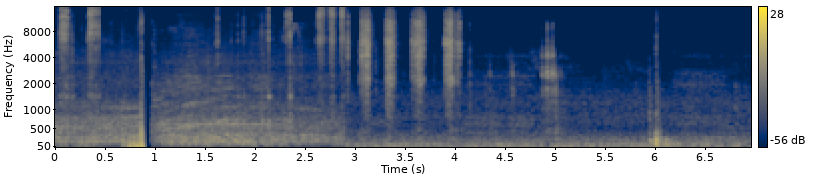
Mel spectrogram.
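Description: Ratchet clicking in short runs, about five clicks a second at its busiest, as a Torx bit unscrews the motorcycle's handlebar clamp bolt, with one sharp metallic click near the end.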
